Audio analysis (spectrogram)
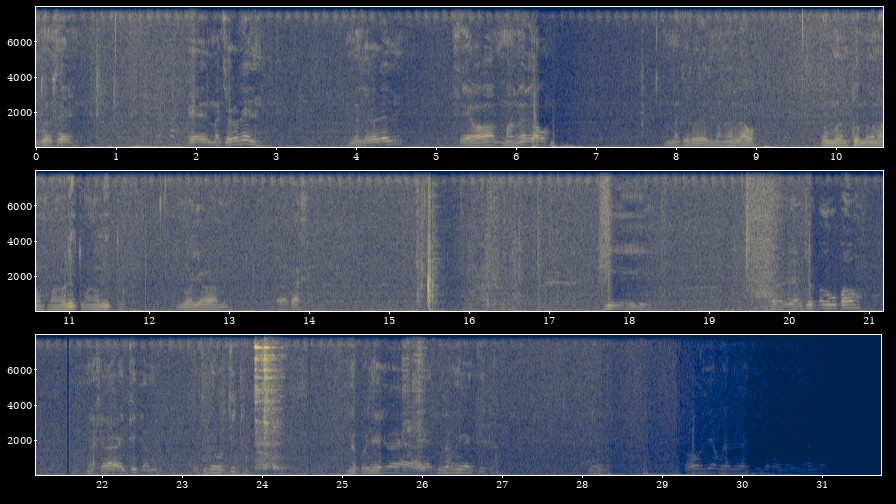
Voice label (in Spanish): entrevista, gaita negra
